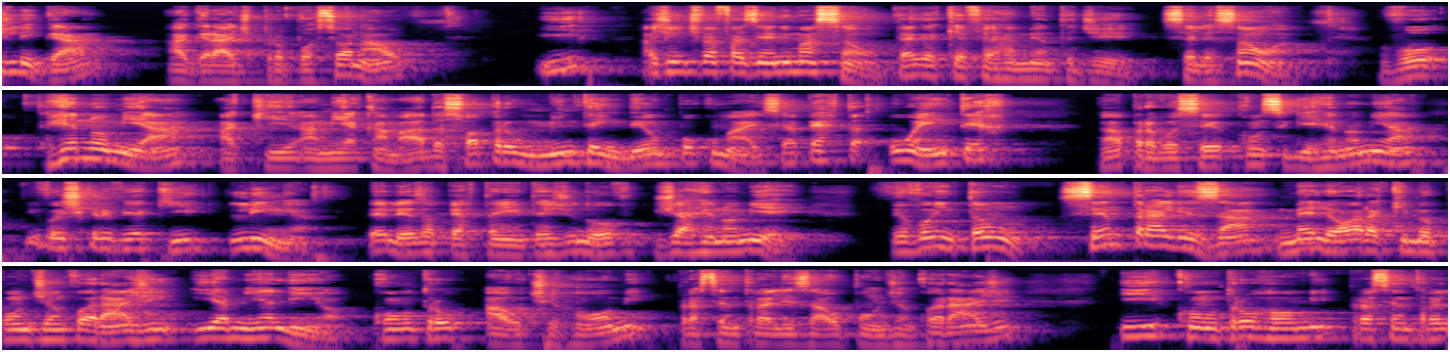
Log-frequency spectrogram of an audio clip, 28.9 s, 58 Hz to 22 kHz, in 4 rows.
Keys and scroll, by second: 11.5 Return, 14.2-15.8 typing, 16.0 Return, 24.4 ctrl+alt+Home, 27.8 ctrl+Home.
